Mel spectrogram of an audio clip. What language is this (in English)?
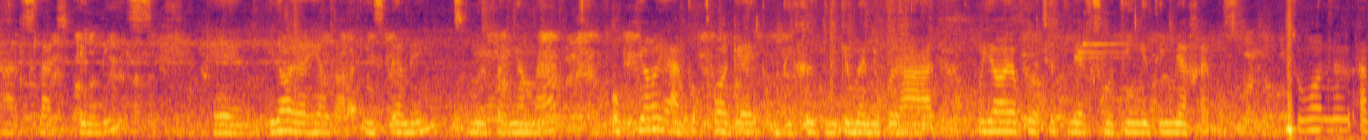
Swedish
